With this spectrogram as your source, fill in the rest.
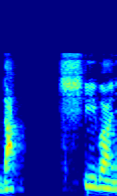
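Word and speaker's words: Nakhchivan: 그래서 낙치반 이러면 지금 나히치반이라고 되어 있는데, 아르메니아 발음, 아제르바이잔 발음은 낙치반 이렇게 발음하거든요.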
